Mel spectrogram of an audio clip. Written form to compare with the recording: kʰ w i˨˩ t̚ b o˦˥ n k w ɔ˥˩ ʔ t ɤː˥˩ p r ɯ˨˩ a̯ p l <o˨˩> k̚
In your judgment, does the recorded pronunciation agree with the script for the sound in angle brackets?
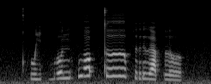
yes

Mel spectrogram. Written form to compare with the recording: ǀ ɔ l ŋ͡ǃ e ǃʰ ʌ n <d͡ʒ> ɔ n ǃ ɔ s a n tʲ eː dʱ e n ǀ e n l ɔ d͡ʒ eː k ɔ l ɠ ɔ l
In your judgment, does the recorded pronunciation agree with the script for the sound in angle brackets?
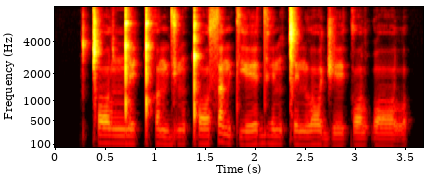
no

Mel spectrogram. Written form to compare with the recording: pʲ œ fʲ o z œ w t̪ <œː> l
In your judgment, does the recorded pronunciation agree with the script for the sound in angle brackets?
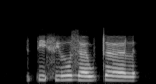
yes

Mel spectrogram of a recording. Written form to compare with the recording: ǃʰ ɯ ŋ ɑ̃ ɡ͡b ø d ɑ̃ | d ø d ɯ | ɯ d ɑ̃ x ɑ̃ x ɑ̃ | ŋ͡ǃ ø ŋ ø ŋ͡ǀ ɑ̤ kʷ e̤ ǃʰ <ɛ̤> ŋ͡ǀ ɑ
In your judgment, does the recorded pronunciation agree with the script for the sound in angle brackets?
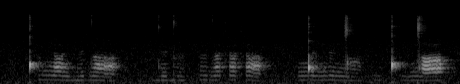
no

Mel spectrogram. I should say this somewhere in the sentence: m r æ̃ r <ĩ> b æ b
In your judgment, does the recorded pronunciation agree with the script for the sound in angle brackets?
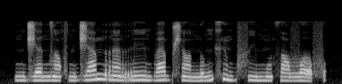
yes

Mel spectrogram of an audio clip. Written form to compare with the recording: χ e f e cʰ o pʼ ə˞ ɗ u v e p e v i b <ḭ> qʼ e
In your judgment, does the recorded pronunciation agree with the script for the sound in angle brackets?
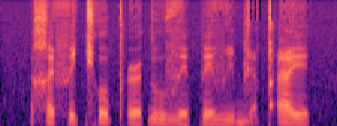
yes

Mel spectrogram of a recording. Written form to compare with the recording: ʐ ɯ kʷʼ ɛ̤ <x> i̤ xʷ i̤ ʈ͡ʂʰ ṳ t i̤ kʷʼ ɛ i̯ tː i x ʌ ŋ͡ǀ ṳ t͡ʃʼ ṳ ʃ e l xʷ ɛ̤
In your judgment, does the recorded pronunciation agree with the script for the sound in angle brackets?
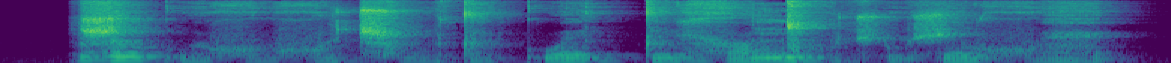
no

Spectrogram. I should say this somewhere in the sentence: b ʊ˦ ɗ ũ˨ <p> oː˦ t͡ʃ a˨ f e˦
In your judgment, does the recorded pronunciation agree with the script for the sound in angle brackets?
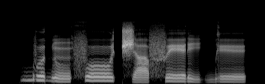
no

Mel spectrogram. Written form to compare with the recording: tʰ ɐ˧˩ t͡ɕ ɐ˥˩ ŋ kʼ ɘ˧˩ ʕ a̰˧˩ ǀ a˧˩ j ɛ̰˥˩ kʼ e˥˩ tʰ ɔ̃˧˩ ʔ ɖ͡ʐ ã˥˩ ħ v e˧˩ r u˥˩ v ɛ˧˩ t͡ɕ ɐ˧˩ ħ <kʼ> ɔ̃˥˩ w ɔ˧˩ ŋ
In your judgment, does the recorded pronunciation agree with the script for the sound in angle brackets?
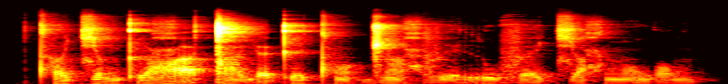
no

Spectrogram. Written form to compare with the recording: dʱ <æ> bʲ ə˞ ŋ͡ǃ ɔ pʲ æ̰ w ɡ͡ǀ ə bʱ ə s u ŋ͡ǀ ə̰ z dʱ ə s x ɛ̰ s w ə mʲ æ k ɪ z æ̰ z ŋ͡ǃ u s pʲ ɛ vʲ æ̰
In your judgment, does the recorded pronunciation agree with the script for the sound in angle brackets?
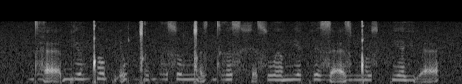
no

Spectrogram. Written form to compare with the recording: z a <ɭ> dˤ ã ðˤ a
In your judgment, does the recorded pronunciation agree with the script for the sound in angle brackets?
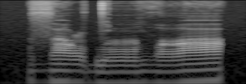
yes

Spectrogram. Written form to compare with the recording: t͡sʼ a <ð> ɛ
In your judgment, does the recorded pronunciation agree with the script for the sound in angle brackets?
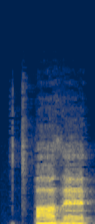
yes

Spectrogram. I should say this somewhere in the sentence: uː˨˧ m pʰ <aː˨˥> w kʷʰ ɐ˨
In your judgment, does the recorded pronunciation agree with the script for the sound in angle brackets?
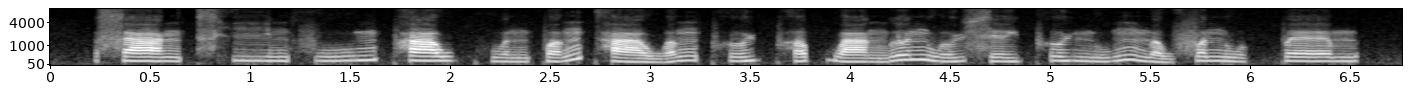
no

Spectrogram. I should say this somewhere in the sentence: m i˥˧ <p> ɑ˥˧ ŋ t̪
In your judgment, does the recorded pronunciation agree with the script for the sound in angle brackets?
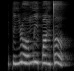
yes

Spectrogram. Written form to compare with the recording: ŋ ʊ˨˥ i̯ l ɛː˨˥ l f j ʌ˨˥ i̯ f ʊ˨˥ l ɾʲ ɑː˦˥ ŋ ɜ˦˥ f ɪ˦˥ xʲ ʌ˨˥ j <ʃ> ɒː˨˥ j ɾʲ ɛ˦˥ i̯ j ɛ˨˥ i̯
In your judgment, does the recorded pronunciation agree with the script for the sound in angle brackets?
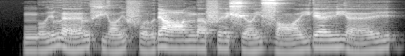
no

